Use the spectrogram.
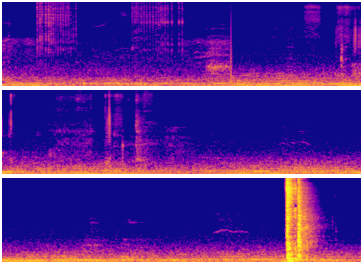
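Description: One sharp, loud Hatsan Tac Boss PCP air rifle shot rings out close by near the end, preceded by a long stretch of quiet low background noise with faint clicks.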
